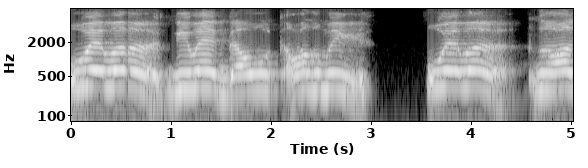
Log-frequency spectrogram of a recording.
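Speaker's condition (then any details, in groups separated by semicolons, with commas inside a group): Cerebral palsy; from birth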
